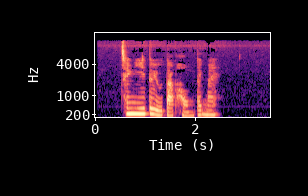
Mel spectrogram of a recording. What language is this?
Cantonese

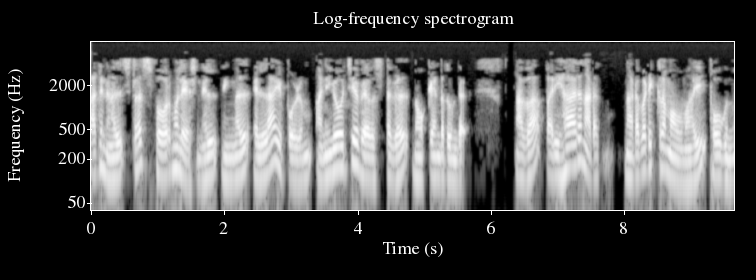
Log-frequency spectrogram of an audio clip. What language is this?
Malayalam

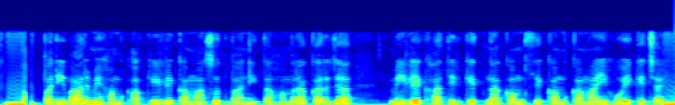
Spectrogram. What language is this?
Bhojpuri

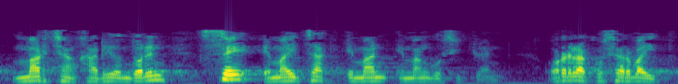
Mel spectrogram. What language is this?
Basque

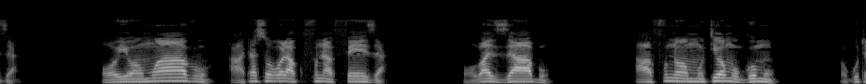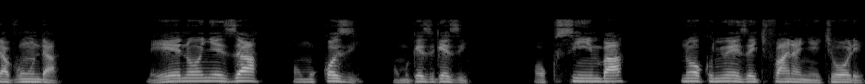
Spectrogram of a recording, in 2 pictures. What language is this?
Ganda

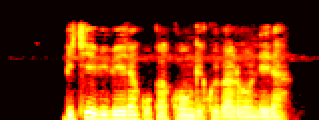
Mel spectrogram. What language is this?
Ganda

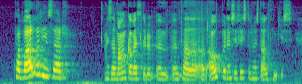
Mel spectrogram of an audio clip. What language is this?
Icelandic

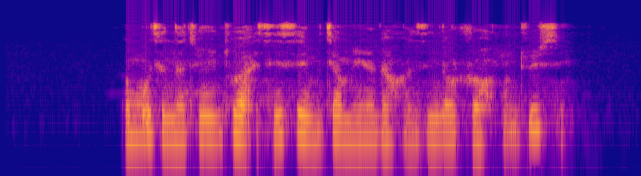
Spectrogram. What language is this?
Chinese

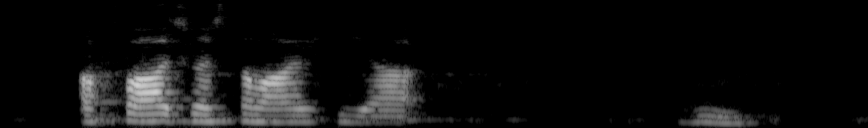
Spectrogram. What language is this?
Urdu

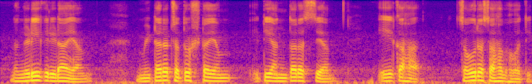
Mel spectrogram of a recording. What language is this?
Sanskrit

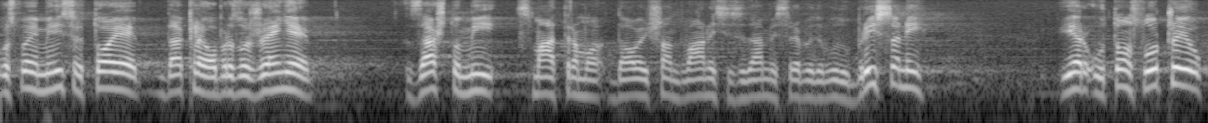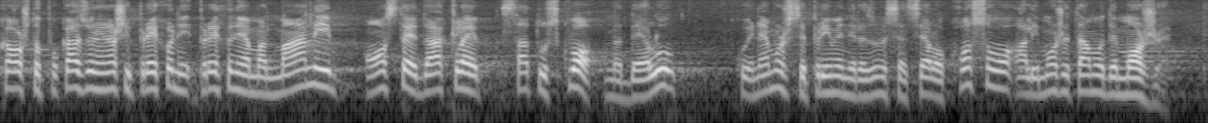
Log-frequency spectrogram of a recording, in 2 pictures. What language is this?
Serbian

